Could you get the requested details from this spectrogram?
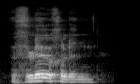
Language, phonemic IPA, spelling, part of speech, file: Dutch, /ˈvløɣələ(n)/, vleugelen, verb / noun, Nl-vleugelen.ogg
- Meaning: plural of vleugel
